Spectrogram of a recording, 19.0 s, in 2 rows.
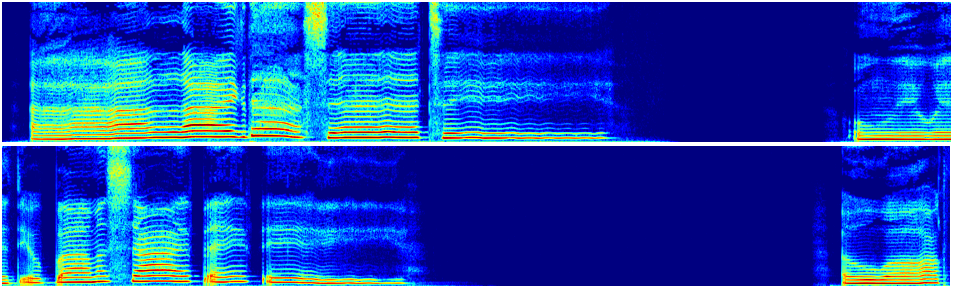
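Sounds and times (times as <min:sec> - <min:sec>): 
a cappella pop singing in C major: 0:00.3 - 0:06.1, 0:08.5 - 0:13.6, 0:17.9 - 0:18.9.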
